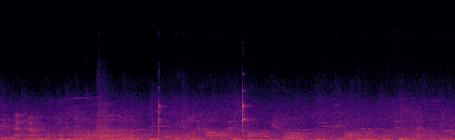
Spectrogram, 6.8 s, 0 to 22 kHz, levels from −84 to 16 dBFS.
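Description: No technical faults can be heard anywhere in this recording of sounds. Nothing in it calls for a timestamp or a note on how the audio was captured or carried.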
